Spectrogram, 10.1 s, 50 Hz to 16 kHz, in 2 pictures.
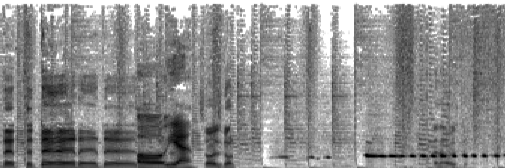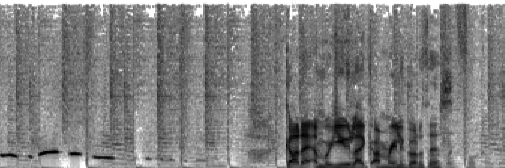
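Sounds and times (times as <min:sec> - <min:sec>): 
speech: 0:00.0 - 0:02.6, 0:04.4 - 0:04.8, 0:07.9 - 0:10.0
steady thumping beat: 0:02.7 - 0:09.0
person whistling a pop song melody: 0:02.8 - 0:07.2.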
